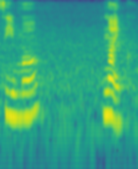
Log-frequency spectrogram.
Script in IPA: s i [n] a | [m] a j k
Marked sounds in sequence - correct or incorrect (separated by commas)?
incorrect, incorrect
